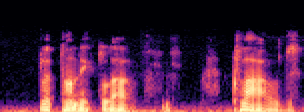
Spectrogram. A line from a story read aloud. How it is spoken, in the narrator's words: he muttered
